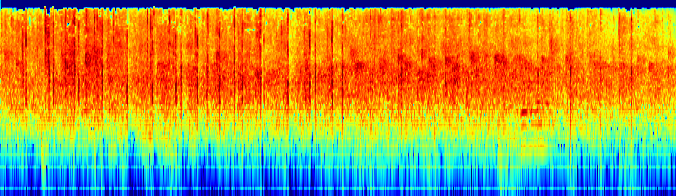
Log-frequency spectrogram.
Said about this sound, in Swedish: Fantastiskt, en applåd till, tack.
